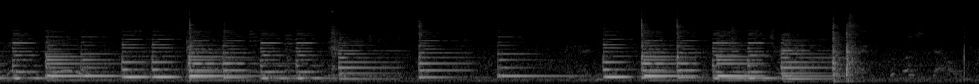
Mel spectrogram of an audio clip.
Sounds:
speech, music

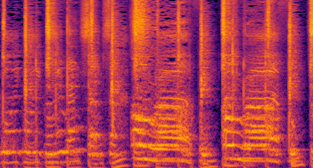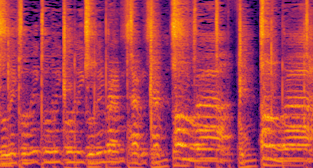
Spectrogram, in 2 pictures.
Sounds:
music

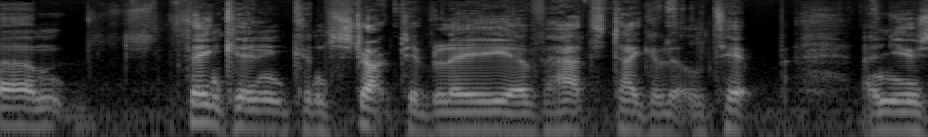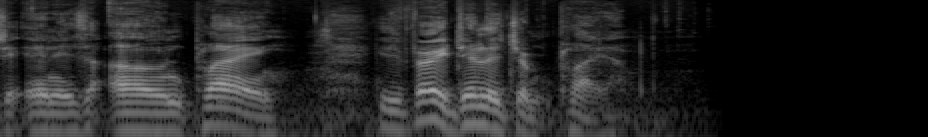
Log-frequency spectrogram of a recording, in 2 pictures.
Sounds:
speech

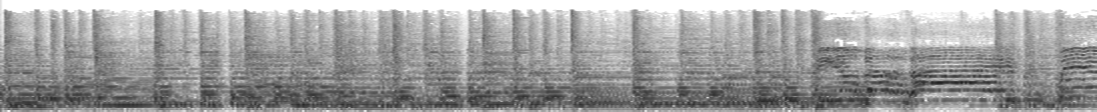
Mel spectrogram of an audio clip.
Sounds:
music

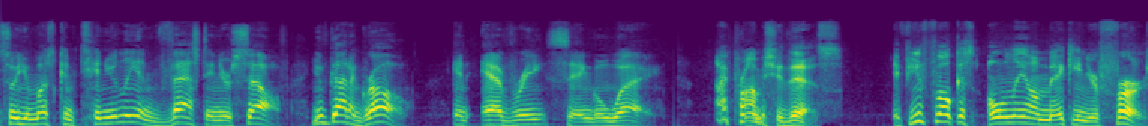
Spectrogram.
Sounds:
speech

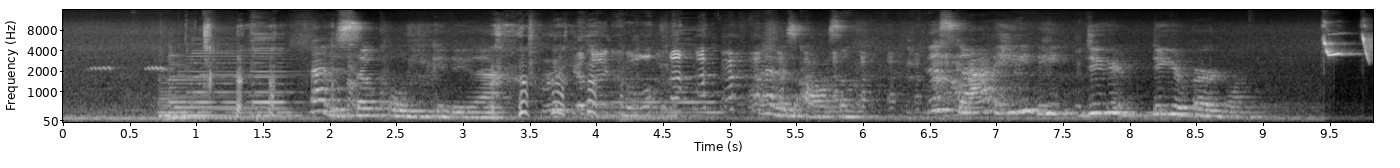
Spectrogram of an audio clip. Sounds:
music, speech

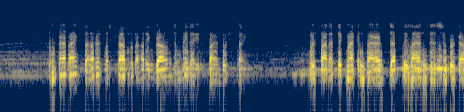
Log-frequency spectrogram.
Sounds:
speech

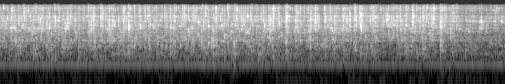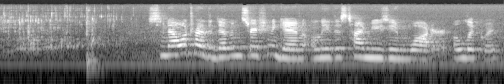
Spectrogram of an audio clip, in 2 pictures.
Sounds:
drip, inside a small room, speech

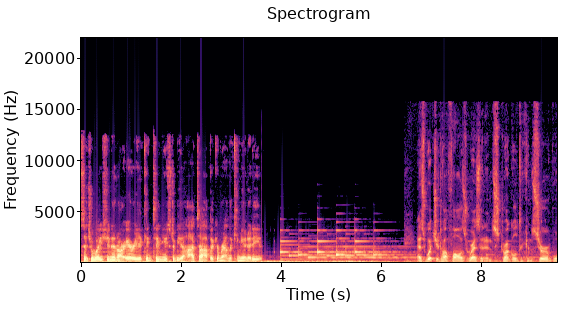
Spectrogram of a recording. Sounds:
speech, music

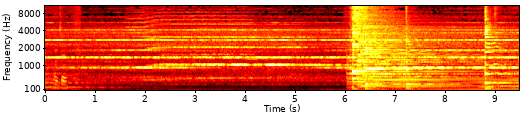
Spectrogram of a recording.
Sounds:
playing oboe

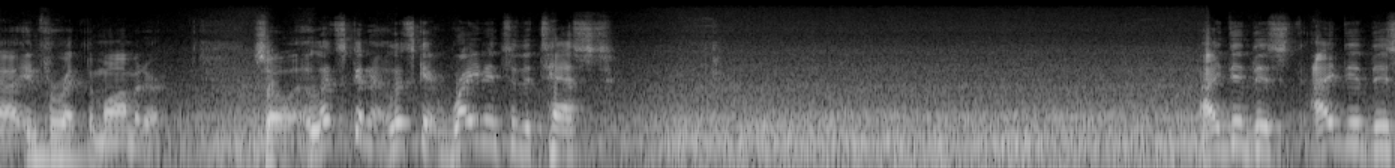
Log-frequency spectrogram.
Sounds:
speech

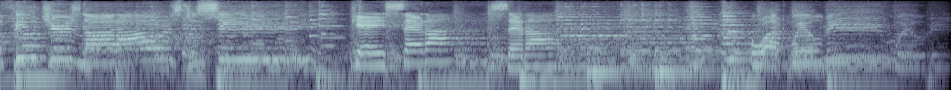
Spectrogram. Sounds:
music

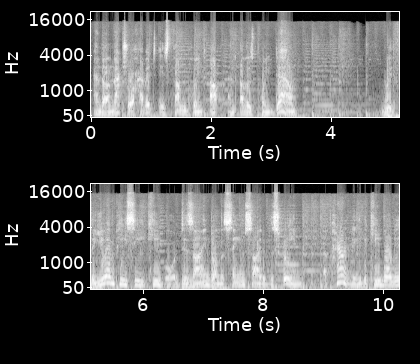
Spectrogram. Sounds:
music, speech

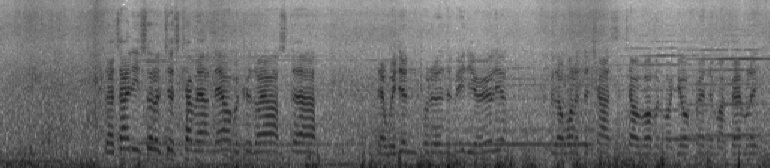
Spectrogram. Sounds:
boat, wind noise (microphone), wind

